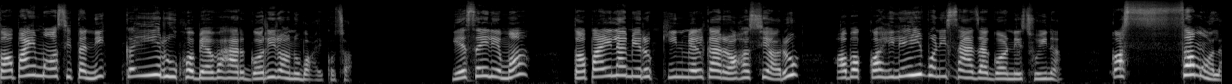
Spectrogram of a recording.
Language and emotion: Nepali, angry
